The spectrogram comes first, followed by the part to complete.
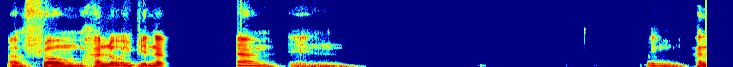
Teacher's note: there's not intonation there that suggests that he's finished giving the answer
